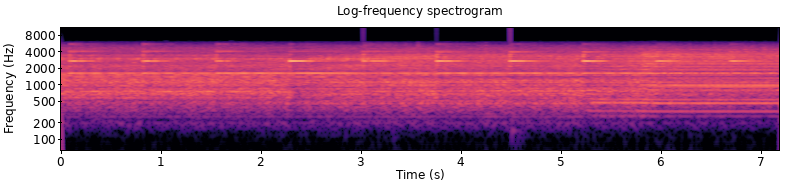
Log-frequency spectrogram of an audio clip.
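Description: Model diesel locomotive sound from MTH Premier O-gauge engines' ProtoSound 2.0 speakers: a steady engine rumble with a bell ringing about once every three-quarters of a second. About five seconds in, a multi-note horn chord starts and holds.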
